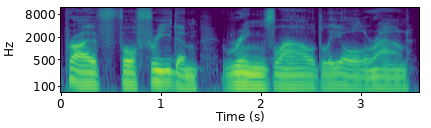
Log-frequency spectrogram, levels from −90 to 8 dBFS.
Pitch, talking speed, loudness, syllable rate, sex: 105 Hz, 135 wpm, -16 LUFS, 3.3 syllables/s, male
